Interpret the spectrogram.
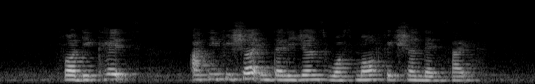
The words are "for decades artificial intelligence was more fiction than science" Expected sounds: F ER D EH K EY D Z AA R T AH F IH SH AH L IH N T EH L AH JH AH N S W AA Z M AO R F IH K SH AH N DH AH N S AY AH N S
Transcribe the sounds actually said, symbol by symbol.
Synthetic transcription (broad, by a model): F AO D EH K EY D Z AA T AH F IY SH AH L IH N T EH L AH JH AH N S W AA S M AO F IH K SH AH N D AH N S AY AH S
